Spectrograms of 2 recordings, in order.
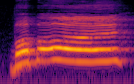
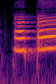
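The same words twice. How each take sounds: First: It is said in a big, gruff voice. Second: It is said in a high, squeaky voice.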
